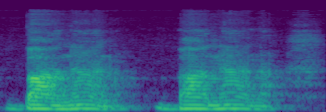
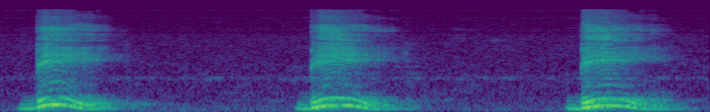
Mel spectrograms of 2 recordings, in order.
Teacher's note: So the lips are closed, then opened, released. Then we hear the sound B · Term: bilabial sound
